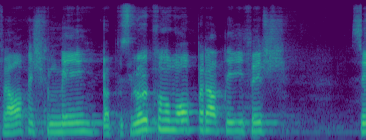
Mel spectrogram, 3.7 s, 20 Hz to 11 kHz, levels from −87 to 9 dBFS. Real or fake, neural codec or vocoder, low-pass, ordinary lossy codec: fake; codec, 44.1 kHz, 2.6 kbps, SNAC; 9.9 kHz; none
